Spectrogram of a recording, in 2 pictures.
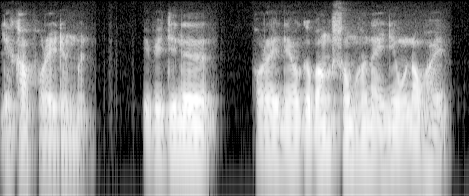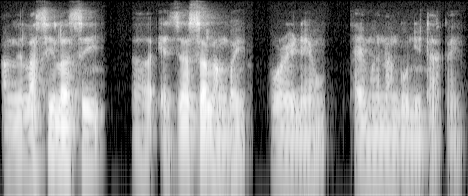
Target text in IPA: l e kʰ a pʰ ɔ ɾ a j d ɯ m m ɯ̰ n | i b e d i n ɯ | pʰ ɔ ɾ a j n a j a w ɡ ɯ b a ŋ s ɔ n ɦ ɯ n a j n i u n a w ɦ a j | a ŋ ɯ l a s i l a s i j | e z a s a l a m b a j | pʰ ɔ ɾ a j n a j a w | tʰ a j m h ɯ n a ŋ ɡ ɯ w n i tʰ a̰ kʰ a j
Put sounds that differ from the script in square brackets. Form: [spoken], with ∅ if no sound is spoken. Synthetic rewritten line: l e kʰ a pʰ ɔ ɾ a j d ɯ [ŋ] m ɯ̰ n | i b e d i n ɯ | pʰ ɔ ɾ a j n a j a w ɡ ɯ b a ŋ s ɔ [m] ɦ ɯ n a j n i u n a w ɦ a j | a ŋ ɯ l a s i l a s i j | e z a s a l a [ŋ] b a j | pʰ ɔ ɾ a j n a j a w | tʰ a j m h ɯ n a ŋ ɡ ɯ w n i tʰ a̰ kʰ a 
